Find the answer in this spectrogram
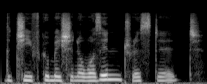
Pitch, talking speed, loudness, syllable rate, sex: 185 Hz, 145 wpm, -17 LUFS, 6.6 syllables/s, female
